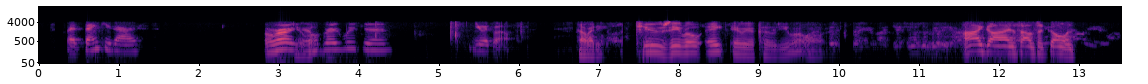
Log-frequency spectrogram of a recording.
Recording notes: TNTSuperfantastic Conference Call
